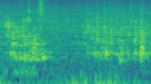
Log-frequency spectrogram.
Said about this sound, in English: Didn't think we'd get through this whole story without hearing at least one flush, right?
